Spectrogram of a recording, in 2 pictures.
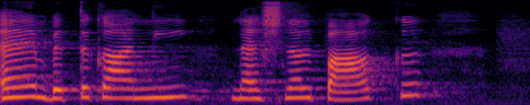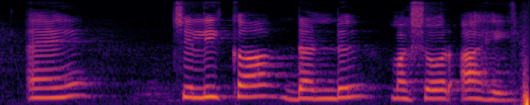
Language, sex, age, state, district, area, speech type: Sindhi, female, 18-30, Maharashtra, Thane, urban, spontaneous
